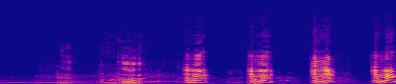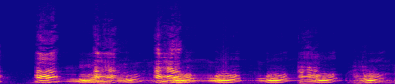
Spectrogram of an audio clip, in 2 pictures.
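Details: Sea lions calling in a steady series of harsh, rasping barks, about two per second, each with a wavering harmonic stack; the calls grow louder and more overlapping toward the end.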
